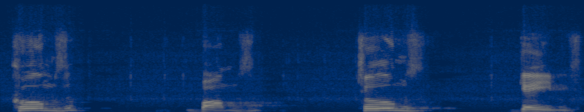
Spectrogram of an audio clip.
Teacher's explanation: the words have b at the end, but the last sound is m. B is silent here. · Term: m sound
